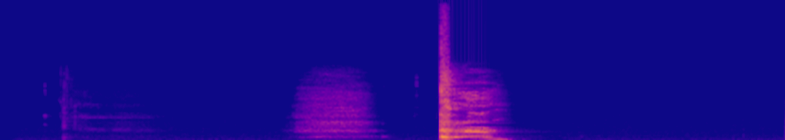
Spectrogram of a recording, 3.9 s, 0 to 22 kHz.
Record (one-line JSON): {"cough_length": "3.9 s", "cough_amplitude": 32768, "cough_signal_mean_std_ratio": 0.21, "survey_phase": "beta (2021-08-13 to 2022-03-07)", "age": "45-64", "gender": "Male", "wearing_mask": "No", "symptom_none": true, "smoker_status": "Ex-smoker", "respiratory_condition_asthma": false, "respiratory_condition_other": false, "recruitment_source": "Test and Trace", "submission_delay": "0 days", "covid_test_result": "Negative", "covid_test_method": "LFT"}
